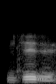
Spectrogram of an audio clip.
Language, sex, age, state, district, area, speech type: Hindi, male, 18-30, Bihar, Samastipur, rural, conversation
